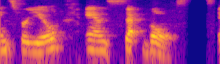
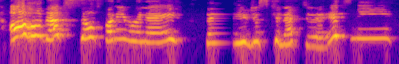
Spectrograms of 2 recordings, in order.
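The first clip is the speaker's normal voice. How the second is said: delighted; 10 semitones higher, 3 dB louder than usual. Real, not acted. Delighted by a viewer's comment.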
